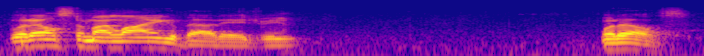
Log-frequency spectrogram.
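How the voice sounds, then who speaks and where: An actor playing a defensive, indignant husband denying an accusation, heard from a worn tape copy of a film. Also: male voice, mid-range voice, very animated, a little slow, rough recording. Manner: indignant, swinging from scoffing to insistent.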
